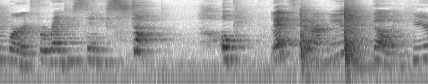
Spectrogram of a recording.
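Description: Speech only: a woman's voice in short phrases with brief pauses.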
